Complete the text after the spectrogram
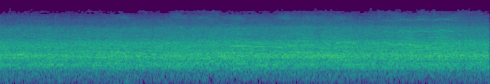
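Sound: crowd cheering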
